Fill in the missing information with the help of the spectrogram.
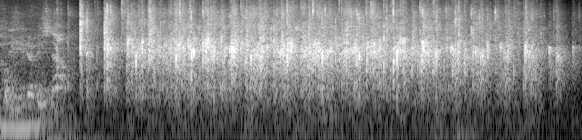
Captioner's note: audience applauding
